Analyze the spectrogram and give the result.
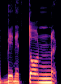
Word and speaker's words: Benetton: i guadagni che finora sono andati ai Benetton, con l'accento sulla O, adesso presumibilmente andranno allo Stato, andranno a Cassa Depositi e Prestiti, che diventerà azionista.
